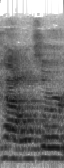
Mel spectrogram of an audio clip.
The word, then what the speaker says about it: Hauser: my name is Miss Hauser if you need to call me you can't remember my name think back to that TV show Doogie Howser and that's how you pronounce my name I've even been called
